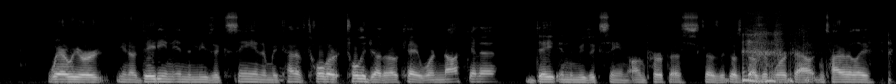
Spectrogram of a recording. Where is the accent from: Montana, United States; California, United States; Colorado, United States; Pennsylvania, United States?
California, United States; Grass Valley; So we chose the area where I actually was raised as well. I was raised around the Grass Valley area.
